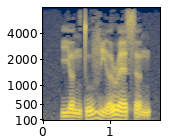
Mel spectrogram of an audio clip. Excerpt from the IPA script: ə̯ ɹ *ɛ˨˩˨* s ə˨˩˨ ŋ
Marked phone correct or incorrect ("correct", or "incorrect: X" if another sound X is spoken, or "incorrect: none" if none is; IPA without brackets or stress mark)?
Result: incorrect: ɛ˧˥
